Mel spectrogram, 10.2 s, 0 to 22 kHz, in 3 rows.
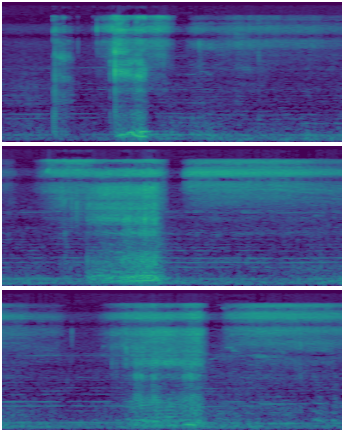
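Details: Pet cat snoring softly during sleep: three soft, low snores about 3.5 seconds apart, roughly 17 a minute, over steady background hum; snoring.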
